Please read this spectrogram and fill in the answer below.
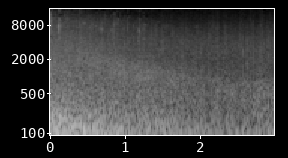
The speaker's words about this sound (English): What are the chances your car just blew up outside? Not likely. It doesn't have an engine. This 2002 Chevy Impala just exploded. Hey, someone call 911. This 2002 Chevy Impala just exploded.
